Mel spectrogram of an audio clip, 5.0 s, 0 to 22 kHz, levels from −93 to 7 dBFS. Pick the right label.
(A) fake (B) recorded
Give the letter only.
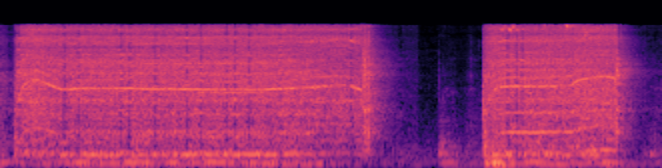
A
